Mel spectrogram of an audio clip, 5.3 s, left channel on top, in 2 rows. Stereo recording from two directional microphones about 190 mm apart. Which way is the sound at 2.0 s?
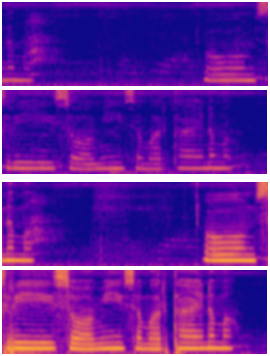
40° right (ahead or behind).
